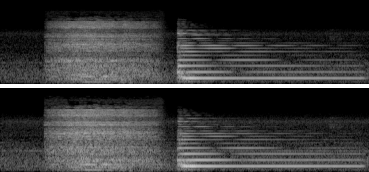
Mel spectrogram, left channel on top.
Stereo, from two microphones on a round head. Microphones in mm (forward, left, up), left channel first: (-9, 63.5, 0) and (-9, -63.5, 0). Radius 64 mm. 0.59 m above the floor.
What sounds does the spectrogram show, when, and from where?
0.4 s snoring: 60° right (ahead or behind), 1.9 m
1.8 s a piano: 55° left (ahead or behind), 3 m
